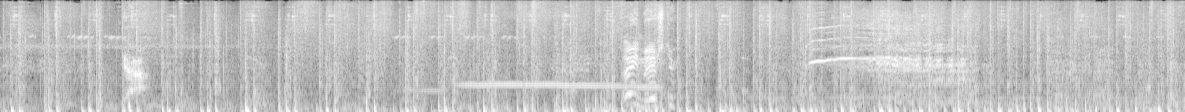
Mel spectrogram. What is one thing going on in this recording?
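Horse hooves thud steadily on a dirt track.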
